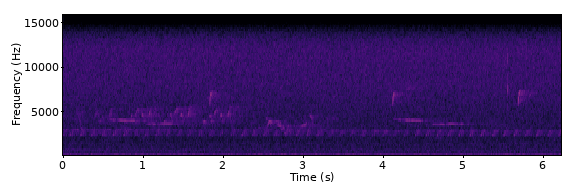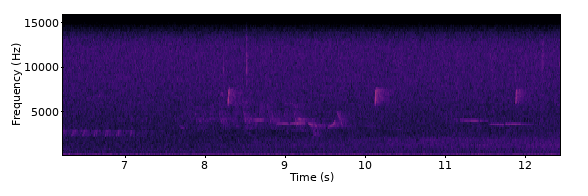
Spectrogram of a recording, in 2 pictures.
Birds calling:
Black-capped Chickadee (Poecile atricapillus), Northern Cardinal (Cardinalis cardinalis), Northern Flicker (Colaptes auratus), Common Yellowthroat (Geothlypis trichas), Purple Finch (Haemorhous purpureus)

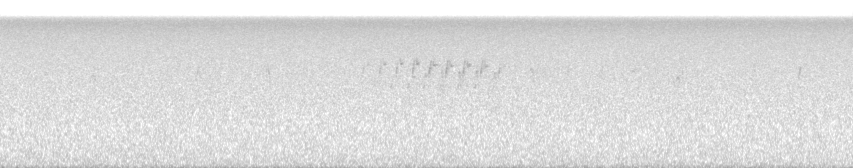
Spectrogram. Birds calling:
House Finch (Haemorhous mexicanus), Hawaii Amakihi (Chlorodrepanis virens)

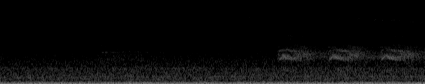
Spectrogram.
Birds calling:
American Crow (Corvus brachyrhynchos)

